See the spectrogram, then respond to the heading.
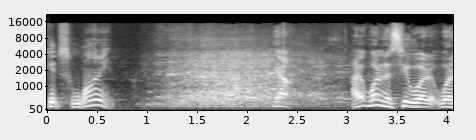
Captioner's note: laughter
